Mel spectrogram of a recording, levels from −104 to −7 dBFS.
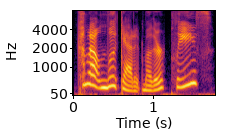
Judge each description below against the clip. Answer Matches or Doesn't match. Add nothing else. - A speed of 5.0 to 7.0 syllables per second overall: Matches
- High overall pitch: Matches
